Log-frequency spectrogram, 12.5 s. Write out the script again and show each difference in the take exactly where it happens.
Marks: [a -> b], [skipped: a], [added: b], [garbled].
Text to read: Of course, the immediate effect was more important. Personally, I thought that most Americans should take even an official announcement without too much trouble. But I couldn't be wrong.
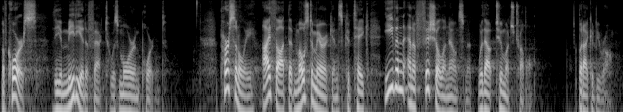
Of course, the immediate effect was more important. Personally, I thought that most Americans [should -> could] take even an official announcement without too much trouble. But I [couldn't -> could] be wrong.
